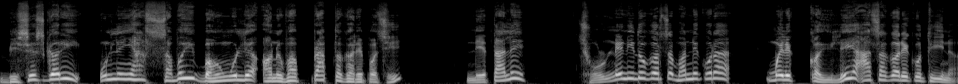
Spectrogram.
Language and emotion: Nepali, surprised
